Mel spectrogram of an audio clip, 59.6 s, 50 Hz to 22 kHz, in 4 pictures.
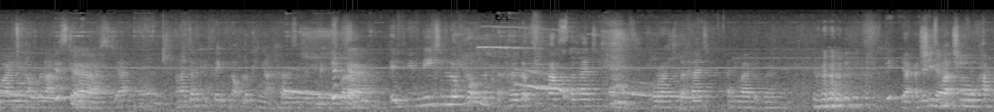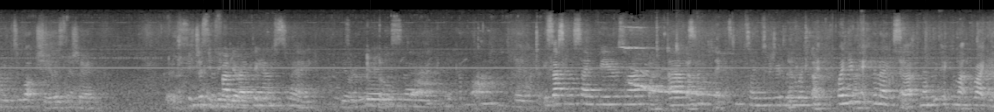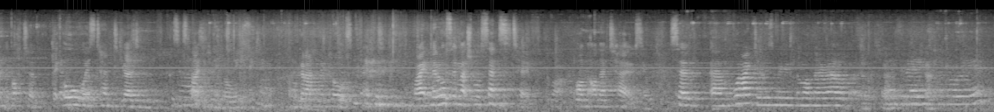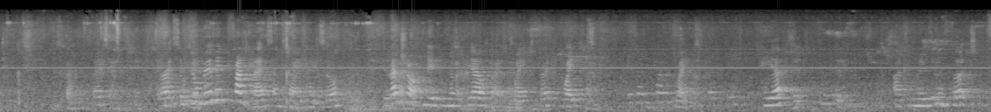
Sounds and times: Speech: 0.0 - 11.8, 17.4 - 44.7
Whimper (dog): 4.2 - 5.4, 7.0 - 10.1, 24.1 - 25.8.

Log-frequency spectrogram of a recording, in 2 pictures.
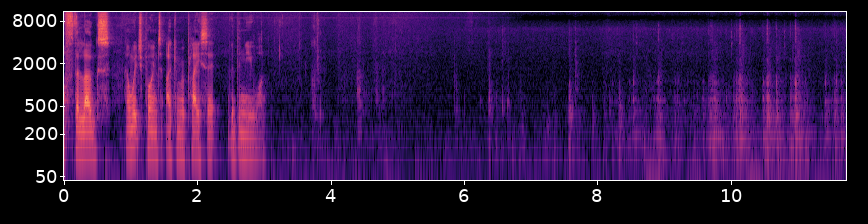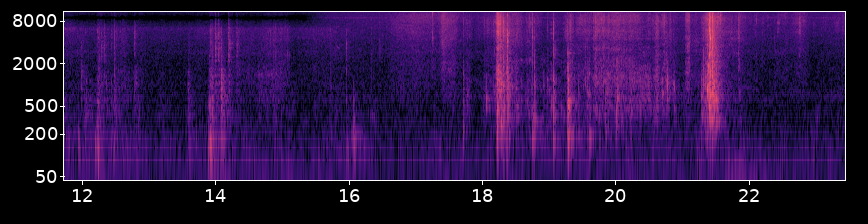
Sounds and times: Inside, small room: 0.0 - 23.4.

